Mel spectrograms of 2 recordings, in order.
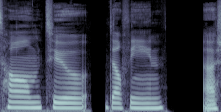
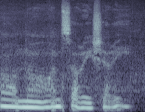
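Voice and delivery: put-on French-accented character voice; 3 semitones higher than usual. Repeating Delphine's line after another speaker's impression: intense Delphine impression. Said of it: "the Sherry was really intense".

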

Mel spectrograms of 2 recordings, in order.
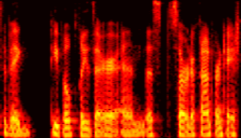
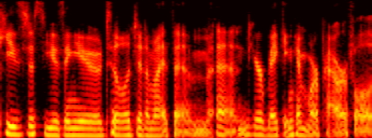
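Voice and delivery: usual speaking voice

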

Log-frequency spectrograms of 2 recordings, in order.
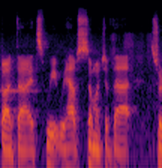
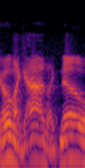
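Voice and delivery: play-acted, appalled, disbelieving, high, drawn-out shocked outburst; 5 semitones higher, 3 dB louder than usual. Shop worker retelling a visitor's reaction to what the shop sells: imitating a shocked reaction. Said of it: "she had this like physical sort of reaction".

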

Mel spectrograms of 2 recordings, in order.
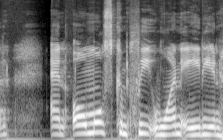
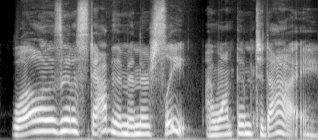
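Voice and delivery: small, guileless, innocent little voice; 2 semitones higher than usual. Quoting her answer when asked in a documentary: imitating an innocent little tone. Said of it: "the most innocent little tone".

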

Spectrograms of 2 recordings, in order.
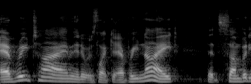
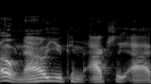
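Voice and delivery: ordinary talk, nothing marked

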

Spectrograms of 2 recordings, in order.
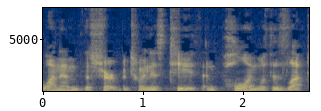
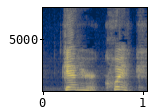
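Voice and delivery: very high, loud, raised begging and pleading cry; 11 semitones higher, 5 dB louder than usual. Narrator reads a trapped man urging an usher to help a woman: pleading. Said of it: "Thomas pleaded".

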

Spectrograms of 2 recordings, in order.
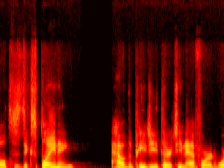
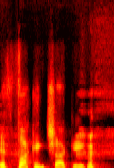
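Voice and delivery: shrieking, very high-pitched scream; 9 semitones higher than usual. Recalling a scene from Ready Player One, retelling someone's scream. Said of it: "Somebody just screams".

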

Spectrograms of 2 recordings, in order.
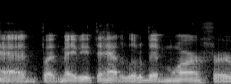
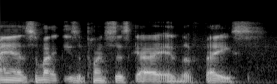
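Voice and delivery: normal talking voice

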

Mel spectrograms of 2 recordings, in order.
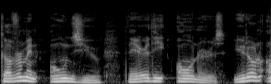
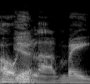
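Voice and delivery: put-on low, soft old cowboy voice; 6 semitones lower, 5 dB quieter than usual. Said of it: "he talk like this".

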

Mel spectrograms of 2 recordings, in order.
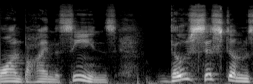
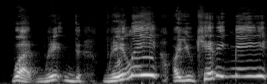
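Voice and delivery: mock stunned, incredulous, rising disbelief; 8 semitones higher than usual. Retelling the players' reactions to a surprise: imitating Sombra's surprised reaction. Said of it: "you hear Sombra being like".

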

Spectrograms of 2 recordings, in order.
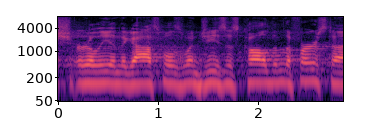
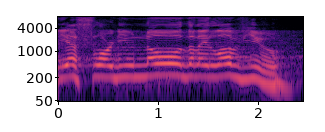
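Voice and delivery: put-on wounded, hurt, exasperated, frustrated voice, pitched up; 7 semitones higher than usual. Retelling Peter answering Jesus who asks three times: acting Peter hurt and frustrated. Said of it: "You can hear it in Peter's voice, how hurt he is, how frustrated".

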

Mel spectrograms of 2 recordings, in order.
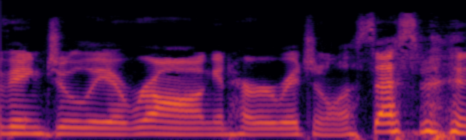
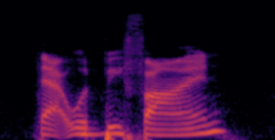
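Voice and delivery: very reserved, flat, soft delivery; 6 dB quieter than usual. Retelling a scene where Julia answers a suitor, in Julia's reserved flat voice. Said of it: "in a very reserved, flat line voice".

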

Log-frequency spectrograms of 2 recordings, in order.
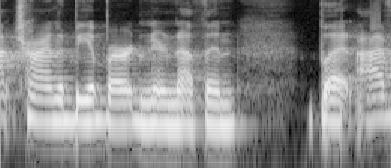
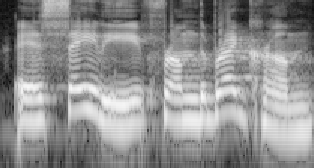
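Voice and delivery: ordinary delivery

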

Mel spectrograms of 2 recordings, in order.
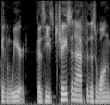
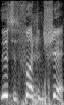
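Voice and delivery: mock whiny baby voice, higher and louder; 12 semitones higher, 8 dB louder than usual. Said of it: "he's just a baby".

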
